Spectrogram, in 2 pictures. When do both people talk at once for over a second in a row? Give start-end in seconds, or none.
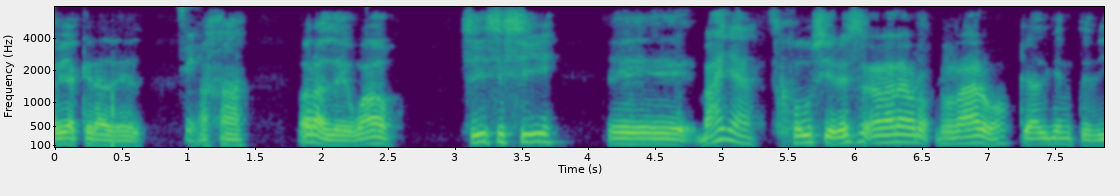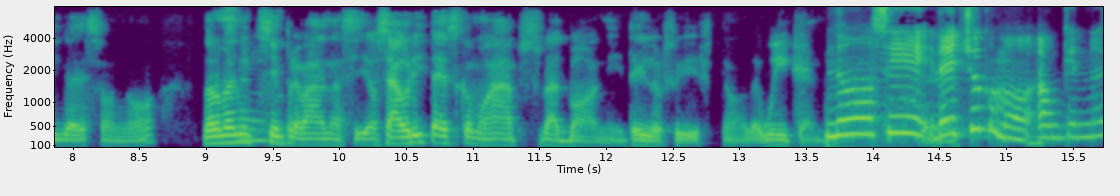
none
